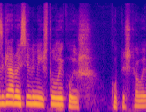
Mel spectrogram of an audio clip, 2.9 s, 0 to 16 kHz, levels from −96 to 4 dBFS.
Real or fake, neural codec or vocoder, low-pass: fake; codec, 44.1 kHz, 2.6 kbps, DAC; 14.4 kHz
